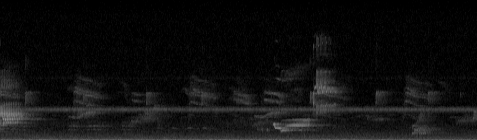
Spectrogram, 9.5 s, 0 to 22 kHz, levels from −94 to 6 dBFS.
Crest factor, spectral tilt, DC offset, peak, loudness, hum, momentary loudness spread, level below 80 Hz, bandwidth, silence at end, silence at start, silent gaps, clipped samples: 22 dB; -1.5 dB/octave; under 0.1%; -30 dBFS; -53 LUFS; none; 13 LU; -68 dBFS; over 20 kHz; 0 s; 0 s; none; under 0.1%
